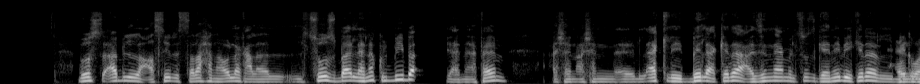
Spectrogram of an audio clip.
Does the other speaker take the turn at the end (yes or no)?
yes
